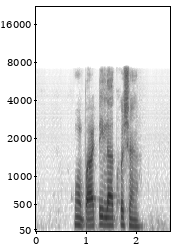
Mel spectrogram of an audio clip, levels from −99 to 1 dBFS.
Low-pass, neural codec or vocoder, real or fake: 7.2 kHz; codec, 16 kHz, 1 kbps, X-Codec, HuBERT features, trained on general audio; fake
